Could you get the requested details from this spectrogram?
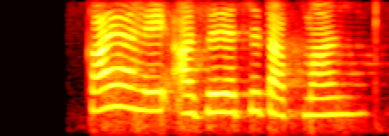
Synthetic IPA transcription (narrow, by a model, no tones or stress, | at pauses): kajaɦeʔad͡zəɾjat͡set̪apman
